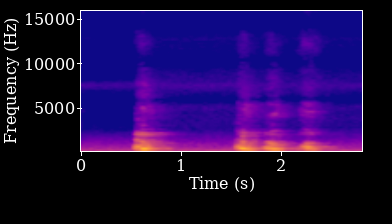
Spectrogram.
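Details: Barking dog on the evening of 21 November 2023: one bark, then a quick run of three barks in succession, each short and gruff, over low background hum.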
